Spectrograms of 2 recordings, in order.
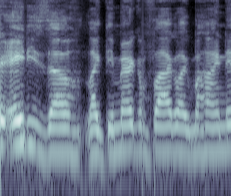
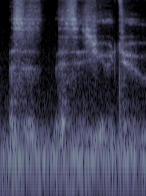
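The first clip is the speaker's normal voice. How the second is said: whisper; 22 dB quieter than usual. Acted. Whispered aside to viewers.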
